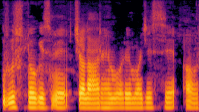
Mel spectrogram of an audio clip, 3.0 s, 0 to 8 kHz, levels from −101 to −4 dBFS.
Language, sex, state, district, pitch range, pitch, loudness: Hindi, male, Chhattisgarh, Balrampur, 125-130 Hz, 125 Hz, -19 LUFS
